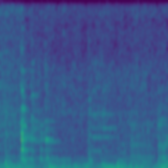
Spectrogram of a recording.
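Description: Blackened fish is flipped over in a hot pan, a steady crackling sizzle of frying spices with a sharp clink of the utensil early on and soft scraping as it turns.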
